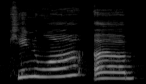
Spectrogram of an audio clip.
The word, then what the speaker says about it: quinoa: five minutes or less quinoa is actually spelled we know it but it's pronounced quinoa don't ask me why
